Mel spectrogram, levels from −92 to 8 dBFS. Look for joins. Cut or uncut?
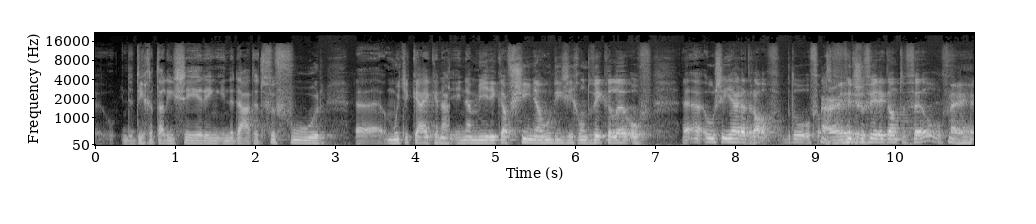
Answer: cut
